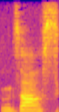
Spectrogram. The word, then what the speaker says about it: Zacian: Zacian? There you go. – That's it. Yeah. – That's close enough. – We'll call that the correct pronunciation.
